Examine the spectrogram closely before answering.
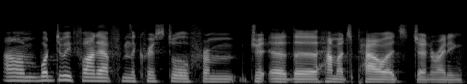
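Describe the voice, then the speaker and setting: A man playing a tabletop game over a voice call, talking casually and haltingly as he thinks out loud. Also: medium pitch, fairly even intonation, clean tone, dry recording, highs cut off. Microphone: online voice call.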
